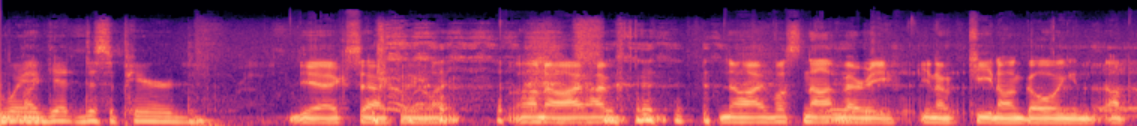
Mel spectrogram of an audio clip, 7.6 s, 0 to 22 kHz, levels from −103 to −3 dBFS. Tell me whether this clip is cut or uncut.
uncut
